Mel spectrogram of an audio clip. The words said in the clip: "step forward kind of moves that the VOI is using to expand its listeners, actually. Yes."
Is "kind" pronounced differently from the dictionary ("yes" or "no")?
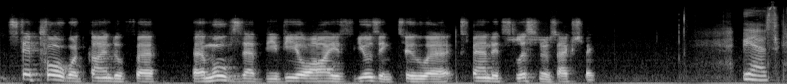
no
